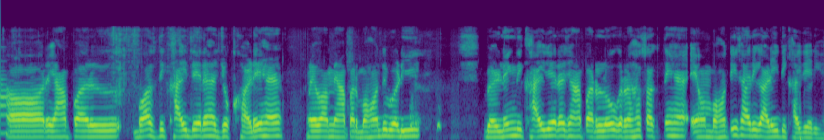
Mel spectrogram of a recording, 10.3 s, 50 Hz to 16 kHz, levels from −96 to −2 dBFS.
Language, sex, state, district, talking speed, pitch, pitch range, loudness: Hindi, male, Chhattisgarh, Korba, 205 wpm, 155 Hz, 145-165 Hz, -19 LUFS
